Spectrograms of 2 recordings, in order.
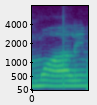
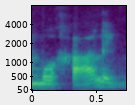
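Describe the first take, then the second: First: The h is silent. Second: The h is breathed out audibly. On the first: The speaker calls it right. "acaba que é só Moalen mesmo" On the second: The speaker calls it wrong. "todo mundo acha que é pronunciado aspirado"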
